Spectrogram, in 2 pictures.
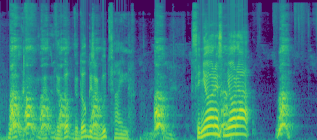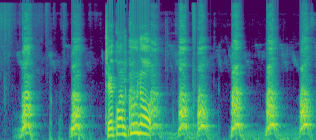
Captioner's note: dog barking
